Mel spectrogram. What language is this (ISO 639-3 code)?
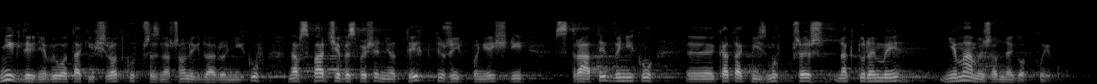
pol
